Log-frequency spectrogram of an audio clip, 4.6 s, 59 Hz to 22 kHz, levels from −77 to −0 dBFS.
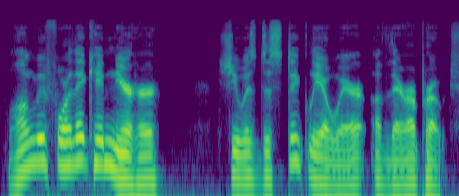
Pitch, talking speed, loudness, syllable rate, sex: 115 Hz, 170 wpm, -19 LUFS, 5.2 syllables/s, male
